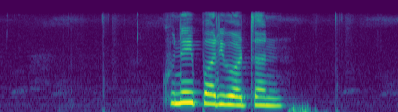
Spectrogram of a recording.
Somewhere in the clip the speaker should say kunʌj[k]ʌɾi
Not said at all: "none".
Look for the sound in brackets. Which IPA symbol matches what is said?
p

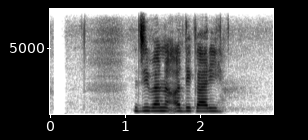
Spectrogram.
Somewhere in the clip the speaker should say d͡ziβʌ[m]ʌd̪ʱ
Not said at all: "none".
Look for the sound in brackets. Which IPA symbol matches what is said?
n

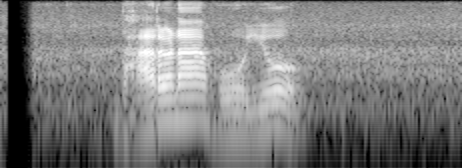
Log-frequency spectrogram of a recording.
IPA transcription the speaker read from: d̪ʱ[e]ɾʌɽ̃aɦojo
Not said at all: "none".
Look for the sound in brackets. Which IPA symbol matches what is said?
a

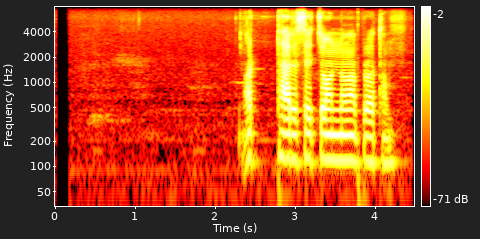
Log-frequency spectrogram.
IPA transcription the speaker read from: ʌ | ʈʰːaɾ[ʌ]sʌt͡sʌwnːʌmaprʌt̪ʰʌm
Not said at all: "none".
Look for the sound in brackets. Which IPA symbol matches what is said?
ʌ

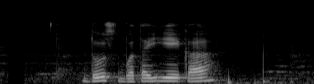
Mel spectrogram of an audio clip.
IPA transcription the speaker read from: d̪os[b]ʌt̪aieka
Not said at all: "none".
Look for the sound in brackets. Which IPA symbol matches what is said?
b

